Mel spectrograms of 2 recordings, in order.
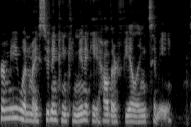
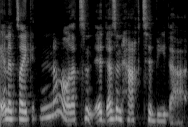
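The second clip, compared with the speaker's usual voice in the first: usual speaking voice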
